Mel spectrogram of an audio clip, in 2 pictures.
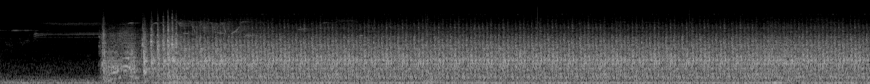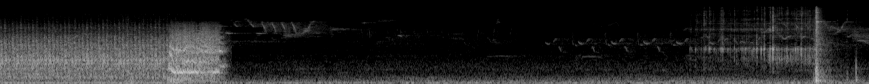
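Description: Small electric gear motor of a miniature model tractor running at a steady whine for about ten seconds. It starts about a second in, swells briefly and then cuts off at around eleven seconds.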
